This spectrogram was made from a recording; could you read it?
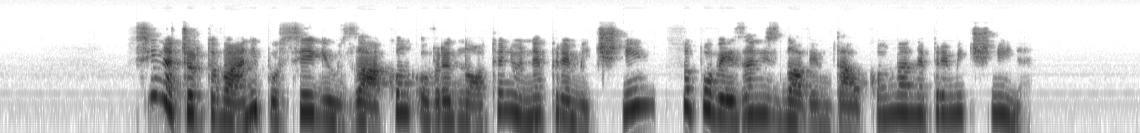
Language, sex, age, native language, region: Slovenian, female, 30-49, Slovenian, Central Slovenia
